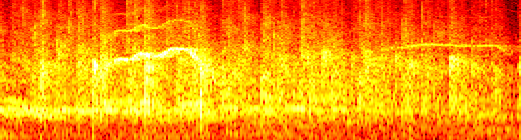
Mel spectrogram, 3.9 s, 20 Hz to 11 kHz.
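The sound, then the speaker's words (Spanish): An audience bursts into applause for those among them aged 43 to 56, a dense wash of many hands clapping at once, loud and sustained before easing off slightly, with faint whistles rising above it. “Levánteme la mano fuerte, el aplauso para ellos.”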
